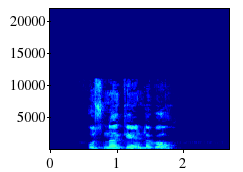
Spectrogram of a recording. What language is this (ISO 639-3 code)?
gju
